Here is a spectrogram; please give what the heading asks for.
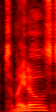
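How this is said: It is said in an American accent. "En Estados Unidos dicen tomatoes"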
